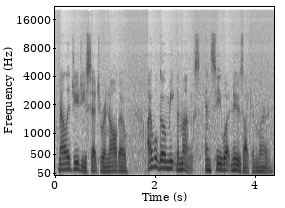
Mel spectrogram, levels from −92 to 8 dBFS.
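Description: Gain pumping runs through the whole speech clip. The swing is around 10 dB. Loud and quiet passages sit closer together than they should, so the sound feels squashed. The likely cause is a microphone gain set far too high, with a fast limiter clamping down on each peak and letting go between them. The room noise sits about 32 dB under the speech.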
